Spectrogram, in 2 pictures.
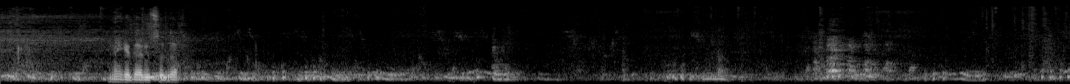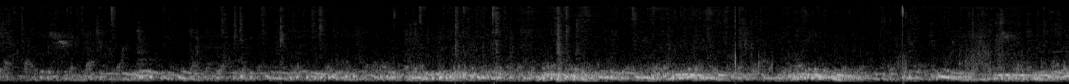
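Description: Domestic pigeons coo in a flock.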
